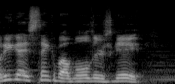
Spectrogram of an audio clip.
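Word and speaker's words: Baldur's Gate: So what do you guys think about Boulder's Gate? Boulder's Gate, yes, I did say it right.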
